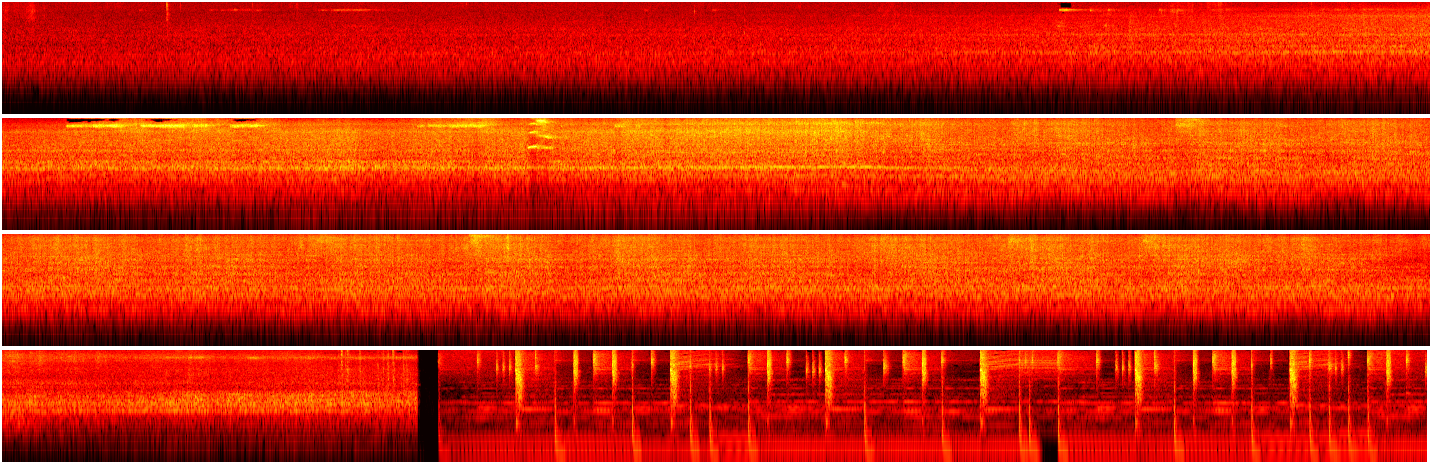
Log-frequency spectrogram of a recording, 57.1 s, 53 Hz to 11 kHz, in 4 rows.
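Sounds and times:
diesel locomotive passing: 0.0 - 57.0
freight wagons rumbling on rails: 6.4 - 47.0.

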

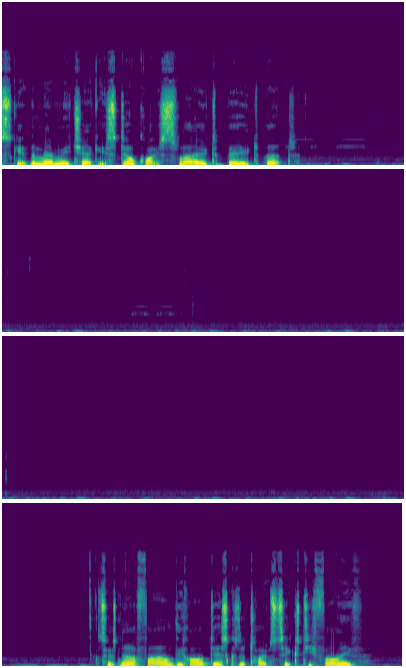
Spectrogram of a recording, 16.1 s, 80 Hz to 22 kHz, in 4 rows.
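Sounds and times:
computer humming: 0.0 - 16.0
short faint beeps: 3.0 - 3.8, 4.6 - 5.9.

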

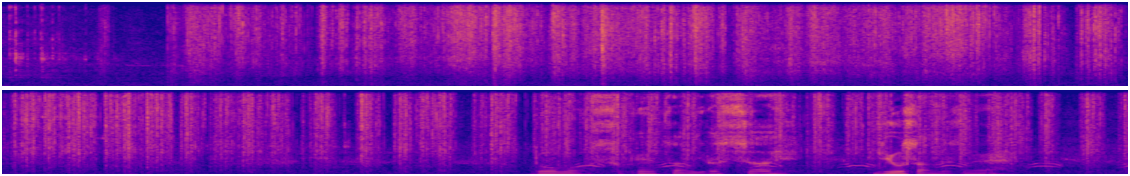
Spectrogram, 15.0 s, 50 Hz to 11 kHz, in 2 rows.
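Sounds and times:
jacket rubbing on microphone: 3.8 - 15.0.

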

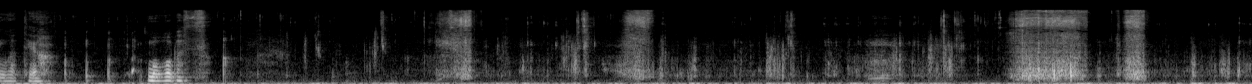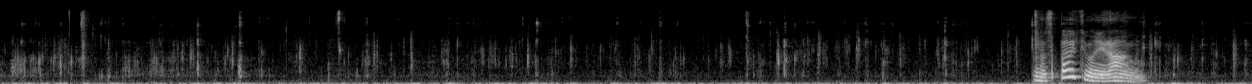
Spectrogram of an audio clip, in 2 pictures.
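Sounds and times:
close chewing with mouth clicks: 2.1 - 25.0
noodles slurped loudly: 10.0 - 11.6.

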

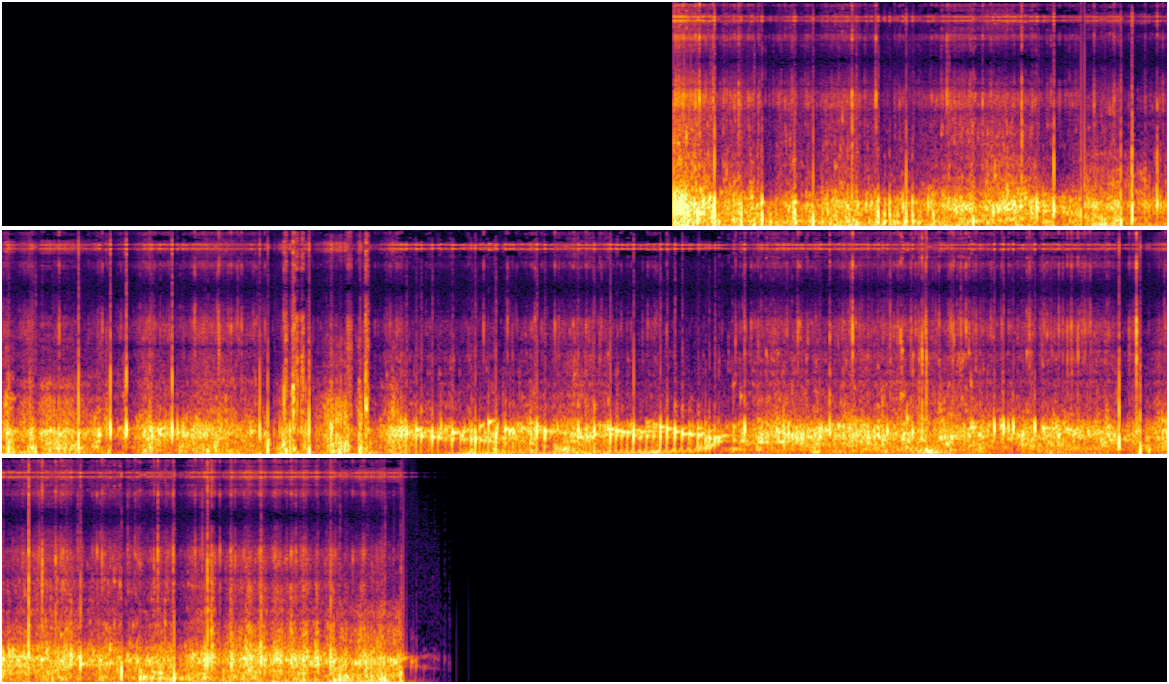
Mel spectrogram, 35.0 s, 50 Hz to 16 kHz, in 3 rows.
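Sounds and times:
underwater rushing water: 6.8 - 27.4.

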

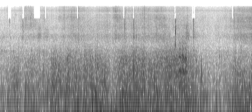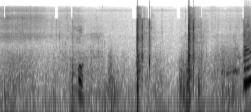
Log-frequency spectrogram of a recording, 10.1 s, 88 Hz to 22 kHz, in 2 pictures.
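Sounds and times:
dry grass rustling: 0.0 - 10.0
loud shotgun shot: 7.8 - 8.2, 8.8 - 9.2.

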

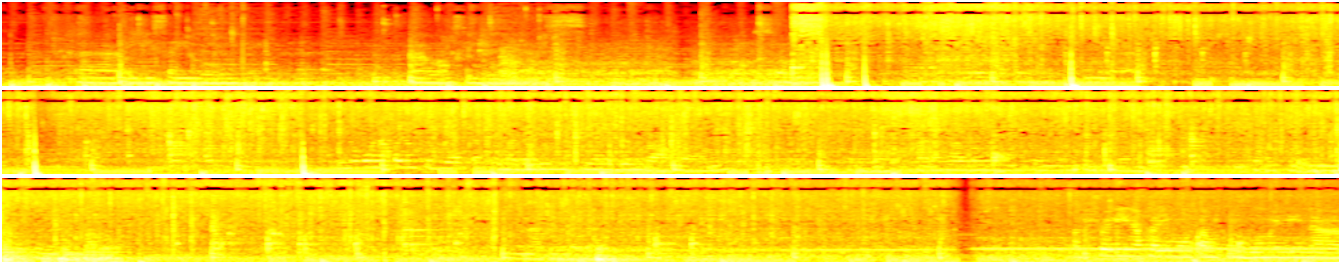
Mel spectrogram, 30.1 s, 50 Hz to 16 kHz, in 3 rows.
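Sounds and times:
onions sizzling in oil: 6.0 - 30.0.

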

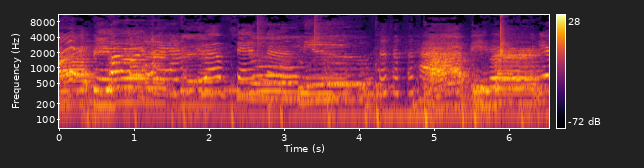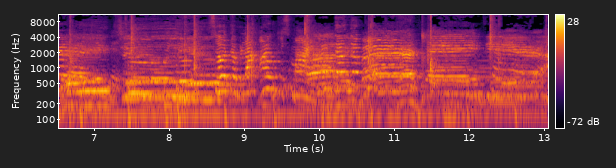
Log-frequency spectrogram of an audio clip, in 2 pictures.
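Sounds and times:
people singing together: 0.0 - 13.0
hand claps: 5.8 - 10.0, 10.6 - 12.6.

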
